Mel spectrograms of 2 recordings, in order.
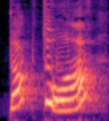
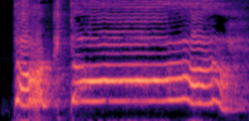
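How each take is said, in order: First: High-pitched call with some panic; slightly panicked. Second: Drawn-out, very high scream, muffled as from afar; hysterical scream. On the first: Rika calls the Doctor after glimpsing a ghost, slightly panicked. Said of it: "rief sie mit etwas Panik in der Stimme". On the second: Rika screams for the Doctor as the floor collapses, hysterical. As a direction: scream for help, held long but kept soft. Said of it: "schrie Rika hysterisch". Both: A narrator's reading.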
